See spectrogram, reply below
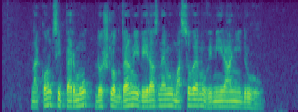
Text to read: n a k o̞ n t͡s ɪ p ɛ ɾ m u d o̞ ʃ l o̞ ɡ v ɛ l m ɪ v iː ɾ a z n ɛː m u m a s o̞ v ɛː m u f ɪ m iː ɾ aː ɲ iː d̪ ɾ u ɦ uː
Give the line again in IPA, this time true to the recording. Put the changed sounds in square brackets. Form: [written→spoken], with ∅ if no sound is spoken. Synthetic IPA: n a k o̞ n t͡s ɪ p ɛ ɾ m u d o̞ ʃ l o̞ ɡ v ɛ l m ɪ v iː ɾ a z n ɛː m u m a s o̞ v ɛː m u [f→v] ɪ m iː ɾ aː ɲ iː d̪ ɾ u ɦ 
